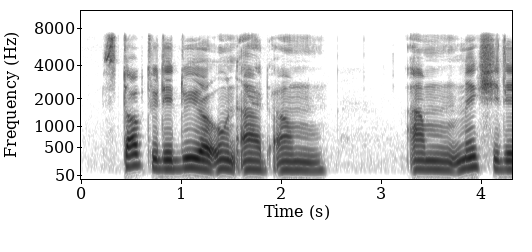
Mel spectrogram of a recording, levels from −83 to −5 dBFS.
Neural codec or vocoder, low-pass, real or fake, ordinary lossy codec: none; 7.2 kHz; real; none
